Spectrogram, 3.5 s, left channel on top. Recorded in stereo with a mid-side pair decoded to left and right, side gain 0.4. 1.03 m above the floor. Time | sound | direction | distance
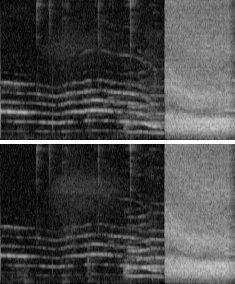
0.5 | keys jangling | 5° right | 0.5 m
2.5 | sawing | 20° right | 0.7 m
